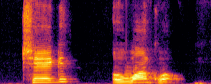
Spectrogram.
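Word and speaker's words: Chig Okonkwo: At 95, we've got the Bengals taking, can you please pronounce his name, the tight end from Maryland? – Chig Owonkwo. – Chig Owonkwo, there we go.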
